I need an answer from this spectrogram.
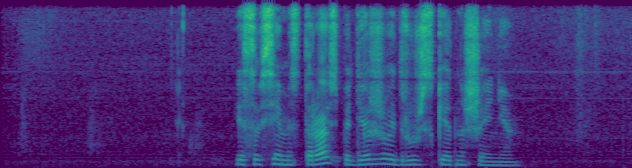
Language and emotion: Russian, neutral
